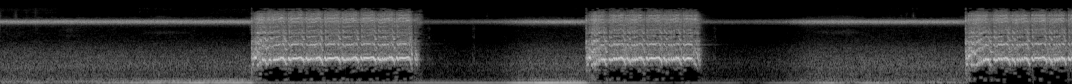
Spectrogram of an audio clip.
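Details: 1985 Honda Sabre VF1100 V65, previously seized engine freed, carburetors still needing rebuild, sat outside about four years, fuel lines dry: three brisk cranking bursts of about 1.5 seconds each, engine never catches, crickets between. Cranks but won't start.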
